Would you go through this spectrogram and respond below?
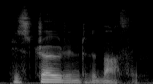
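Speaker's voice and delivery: ordinary delivery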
